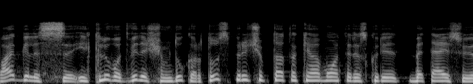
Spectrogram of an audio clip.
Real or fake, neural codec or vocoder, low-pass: fake; vocoder, 44.1 kHz, 80 mel bands, Vocos; 7.2 kHz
